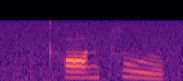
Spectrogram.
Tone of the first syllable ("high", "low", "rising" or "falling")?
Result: high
